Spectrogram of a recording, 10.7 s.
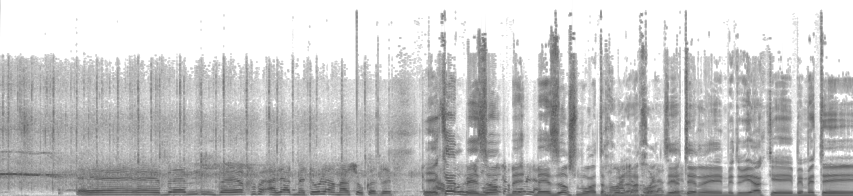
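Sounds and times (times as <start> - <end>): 
applause: 0.0 - 6.0
speech: 1.0 - 10.6.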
